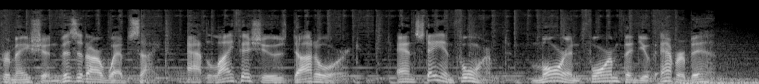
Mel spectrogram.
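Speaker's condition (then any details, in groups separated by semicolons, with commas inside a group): No condition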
